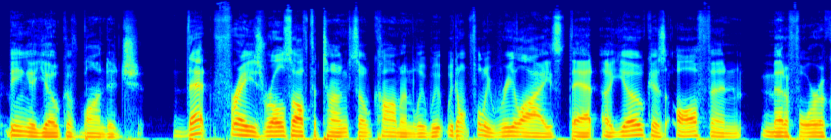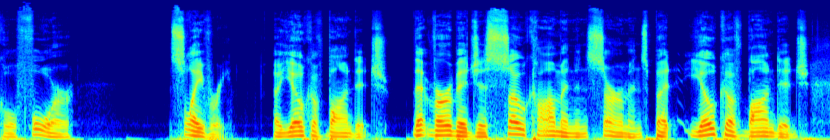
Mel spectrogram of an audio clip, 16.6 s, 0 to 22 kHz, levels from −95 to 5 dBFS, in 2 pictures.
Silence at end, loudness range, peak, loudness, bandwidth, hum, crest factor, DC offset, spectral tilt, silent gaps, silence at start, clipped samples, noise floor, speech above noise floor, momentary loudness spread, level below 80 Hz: 0.05 s; 4 LU; -2 dBFS; -20 LUFS; 16.5 kHz; none; 18 dB; under 0.1%; -7 dB/octave; none; 0.05 s; under 0.1%; -55 dBFS; 36 dB; 11 LU; -36 dBFS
